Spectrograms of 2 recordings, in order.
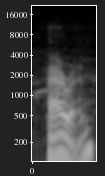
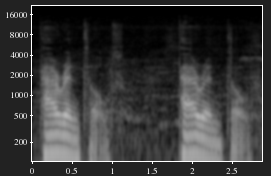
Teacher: Jadi stresnya itu bergeser ke ren. Sebelumnya stresnya itu ada pada pa. Kemudian karena dia menerima eh suffix all, maka stressnya pindah ke r menjadi parental.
